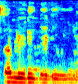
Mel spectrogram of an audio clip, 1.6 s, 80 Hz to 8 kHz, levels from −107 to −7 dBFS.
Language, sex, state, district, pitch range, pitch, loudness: Hindi, male, Uttar Pradesh, Muzaffarnagar, 135-155 Hz, 140 Hz, -14 LUFS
